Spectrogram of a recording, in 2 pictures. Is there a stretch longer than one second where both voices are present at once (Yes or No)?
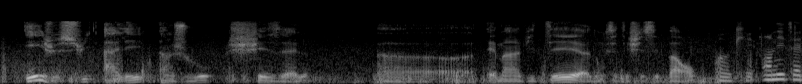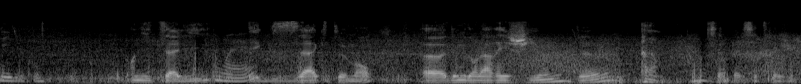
No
